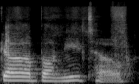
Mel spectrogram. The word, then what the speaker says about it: Foligno: Nick Bonito. That's how you pronounce it.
